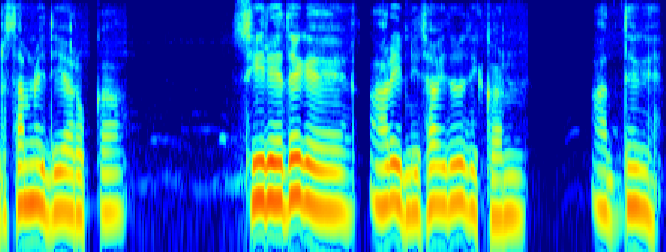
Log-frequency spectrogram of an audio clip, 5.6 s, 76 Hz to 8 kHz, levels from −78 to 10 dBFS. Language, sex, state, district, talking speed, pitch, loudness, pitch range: Chakma, male, Tripura, Unakoti, 110 wpm, 185 Hz, -17 LUFS, 160-205 Hz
